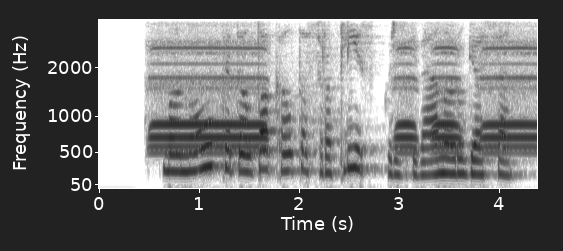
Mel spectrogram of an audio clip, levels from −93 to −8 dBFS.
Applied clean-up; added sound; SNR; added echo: none; Train; -1 dB; reverberation time 0.6 s.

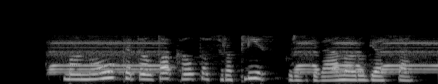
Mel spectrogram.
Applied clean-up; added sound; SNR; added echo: classical method WPE with log-MMSE.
